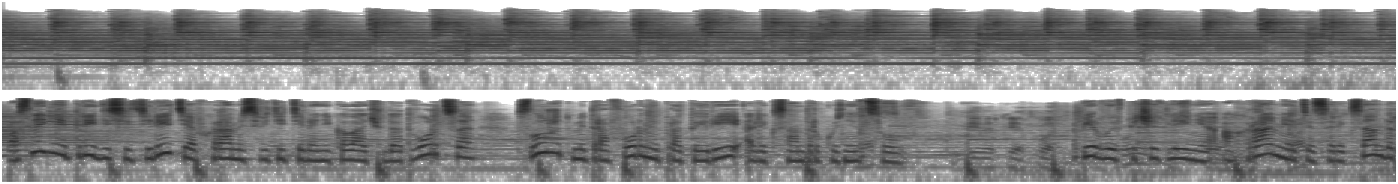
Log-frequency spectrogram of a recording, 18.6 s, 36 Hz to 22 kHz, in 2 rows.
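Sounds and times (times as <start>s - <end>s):
church bells pealing: 0.0s - 10.6s
speech: 9.4s - 18.5s.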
